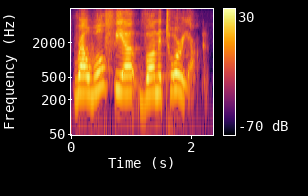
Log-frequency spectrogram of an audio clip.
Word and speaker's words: Rauwolfia vomitoria: And the second one was Rauwolfia vomitoria.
